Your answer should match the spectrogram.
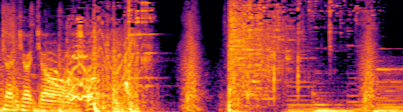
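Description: A cartoon character's wordless, wavering vocal cry, then a short glass-shattering sound effect about two and a half seconds in, followed by background music.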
